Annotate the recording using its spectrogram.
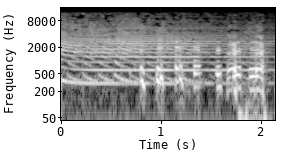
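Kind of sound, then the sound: sound effect, air horn sound effect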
